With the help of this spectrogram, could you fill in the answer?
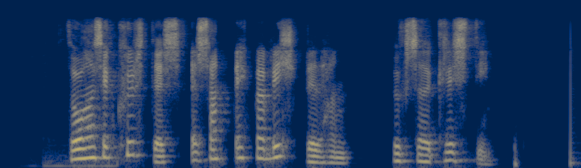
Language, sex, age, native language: Icelandic, female, 60-69, Icelandic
